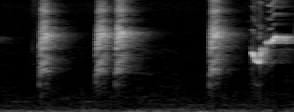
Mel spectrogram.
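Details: Caged sooty-headed bulbul, Wonosalam in East Java, gives rasping broadband chacks in quick succession, then a dipping note rising into a clear sustained whistle.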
